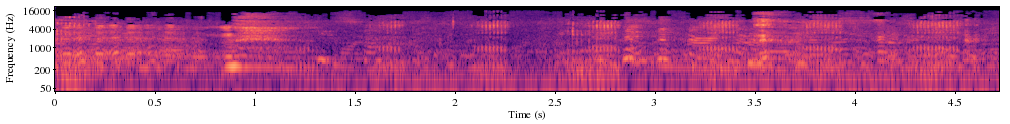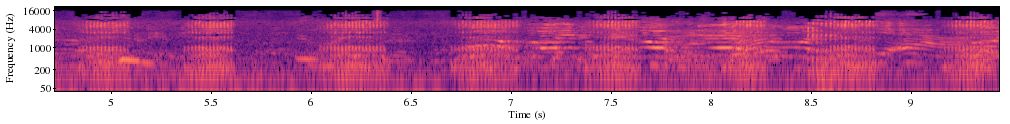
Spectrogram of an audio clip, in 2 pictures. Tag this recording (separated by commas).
Speech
